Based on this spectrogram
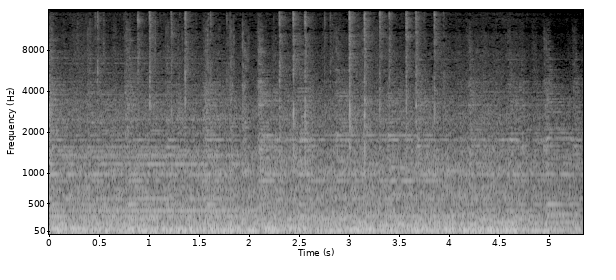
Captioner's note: typing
